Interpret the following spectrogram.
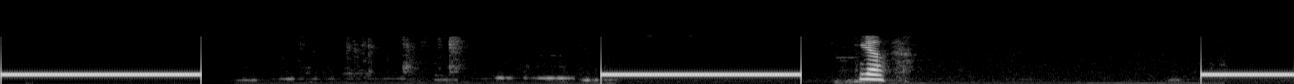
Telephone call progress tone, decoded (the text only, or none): ringback tone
